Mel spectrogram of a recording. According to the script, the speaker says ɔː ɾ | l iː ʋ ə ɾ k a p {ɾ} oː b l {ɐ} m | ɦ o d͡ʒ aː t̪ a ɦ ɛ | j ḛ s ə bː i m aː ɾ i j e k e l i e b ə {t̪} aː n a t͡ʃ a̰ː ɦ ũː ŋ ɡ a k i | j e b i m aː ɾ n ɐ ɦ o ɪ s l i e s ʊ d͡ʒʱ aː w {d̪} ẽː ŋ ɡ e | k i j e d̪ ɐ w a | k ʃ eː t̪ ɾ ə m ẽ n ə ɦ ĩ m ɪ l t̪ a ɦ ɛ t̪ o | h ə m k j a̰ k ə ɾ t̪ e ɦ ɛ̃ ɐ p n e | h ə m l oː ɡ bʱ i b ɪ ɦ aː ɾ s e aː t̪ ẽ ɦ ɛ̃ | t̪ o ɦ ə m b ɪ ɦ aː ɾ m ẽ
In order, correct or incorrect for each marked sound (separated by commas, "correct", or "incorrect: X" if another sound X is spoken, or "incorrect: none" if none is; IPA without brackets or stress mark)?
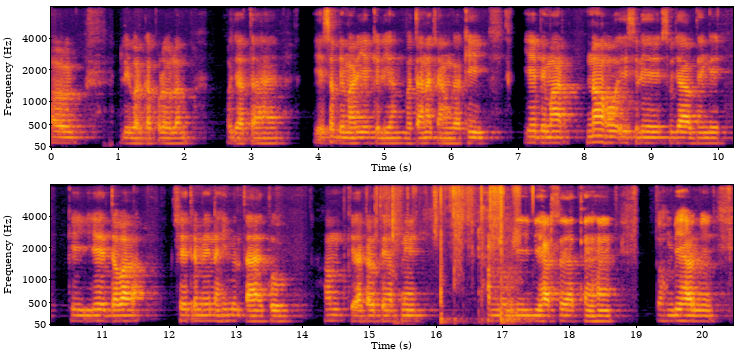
correct, incorrect: ə, correct, correct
